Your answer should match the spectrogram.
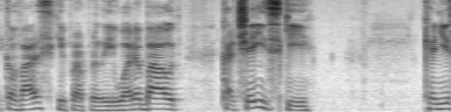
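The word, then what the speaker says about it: Kaczynski: Ted Kazinski. And now you're back to pronouncing it incorrectly. It's Kachinski. Oh, Ted Kachinsky.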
